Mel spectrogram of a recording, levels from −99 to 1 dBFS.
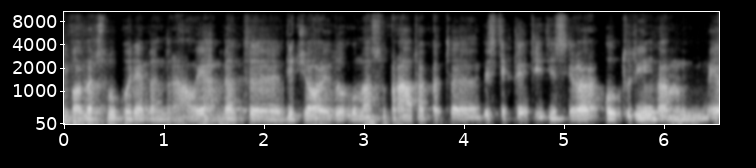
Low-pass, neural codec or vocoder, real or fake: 9.9 kHz; codec, 16 kHz in and 24 kHz out, 1.1 kbps, FireRedTTS-2 codec; fake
